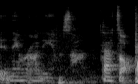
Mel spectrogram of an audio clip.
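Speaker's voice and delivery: soft unvoiced whisper. Real, not acted. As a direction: whisper it like a little secret. Playful aside about Amazon.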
